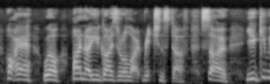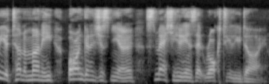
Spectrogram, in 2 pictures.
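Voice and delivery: high, loud mock thug; hammed-up shakedown of a tiny fairy; bullying threat. Player threatening the captured fairy.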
